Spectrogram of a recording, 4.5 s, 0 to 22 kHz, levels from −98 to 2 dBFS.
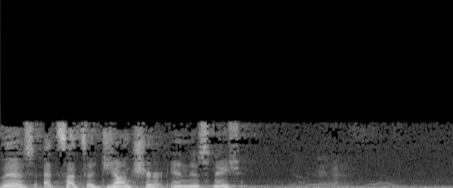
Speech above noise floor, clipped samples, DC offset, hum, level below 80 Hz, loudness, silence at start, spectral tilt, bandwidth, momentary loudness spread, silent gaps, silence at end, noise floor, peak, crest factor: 21 dB; under 0.1%; under 0.1%; none; -56 dBFS; -25 LUFS; 0 s; -5.5 dB/octave; 8 kHz; 23 LU; none; 0 s; -46 dBFS; -8 dBFS; 20 dB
